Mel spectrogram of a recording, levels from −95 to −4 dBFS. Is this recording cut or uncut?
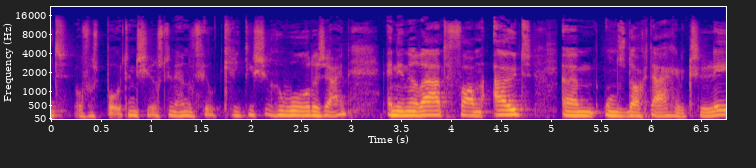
cut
